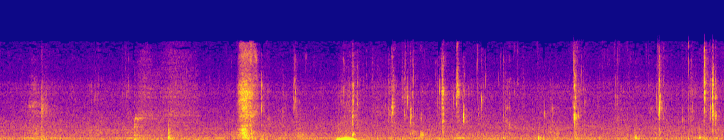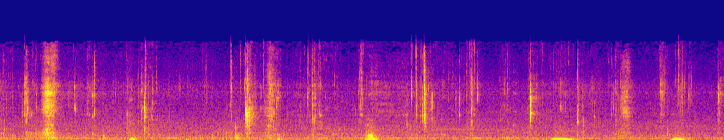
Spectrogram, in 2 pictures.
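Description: Close-miked eating: chewing and lip-smacking with many small wet mouth clicks, a few brief low hums scattered among them.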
